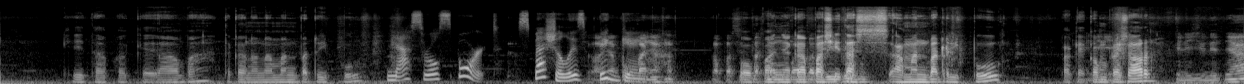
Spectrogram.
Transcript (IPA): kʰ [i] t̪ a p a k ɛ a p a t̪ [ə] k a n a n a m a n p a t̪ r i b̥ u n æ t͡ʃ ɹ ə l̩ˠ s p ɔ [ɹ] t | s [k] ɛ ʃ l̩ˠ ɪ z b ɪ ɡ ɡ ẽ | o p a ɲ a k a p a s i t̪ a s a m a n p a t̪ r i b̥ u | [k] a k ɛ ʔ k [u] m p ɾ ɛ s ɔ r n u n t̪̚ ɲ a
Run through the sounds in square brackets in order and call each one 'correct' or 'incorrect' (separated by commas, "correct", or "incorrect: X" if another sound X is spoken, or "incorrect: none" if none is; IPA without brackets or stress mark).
correct, correct, correct, incorrect: p, incorrect: p, incorrect: ɔ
